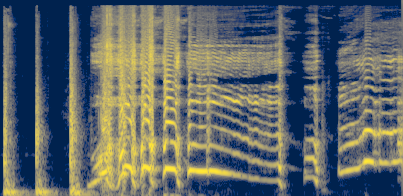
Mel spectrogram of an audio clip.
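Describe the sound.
Knocking comes first: three quick, hollow knocks. An eerie, wavering voice-like wail follows, sliding up and down in pitch with short breaks between phrases.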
